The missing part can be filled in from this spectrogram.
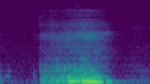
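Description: One low, rattling, vibrating breath lasting about a second: a snore.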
